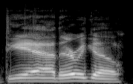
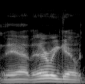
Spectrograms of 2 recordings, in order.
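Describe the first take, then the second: First: Louder, slow, triumphant yeah there we go. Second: Said in the usual way. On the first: Real, not acted. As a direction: savor the win, drawn out. Repeats line with emphasis.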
